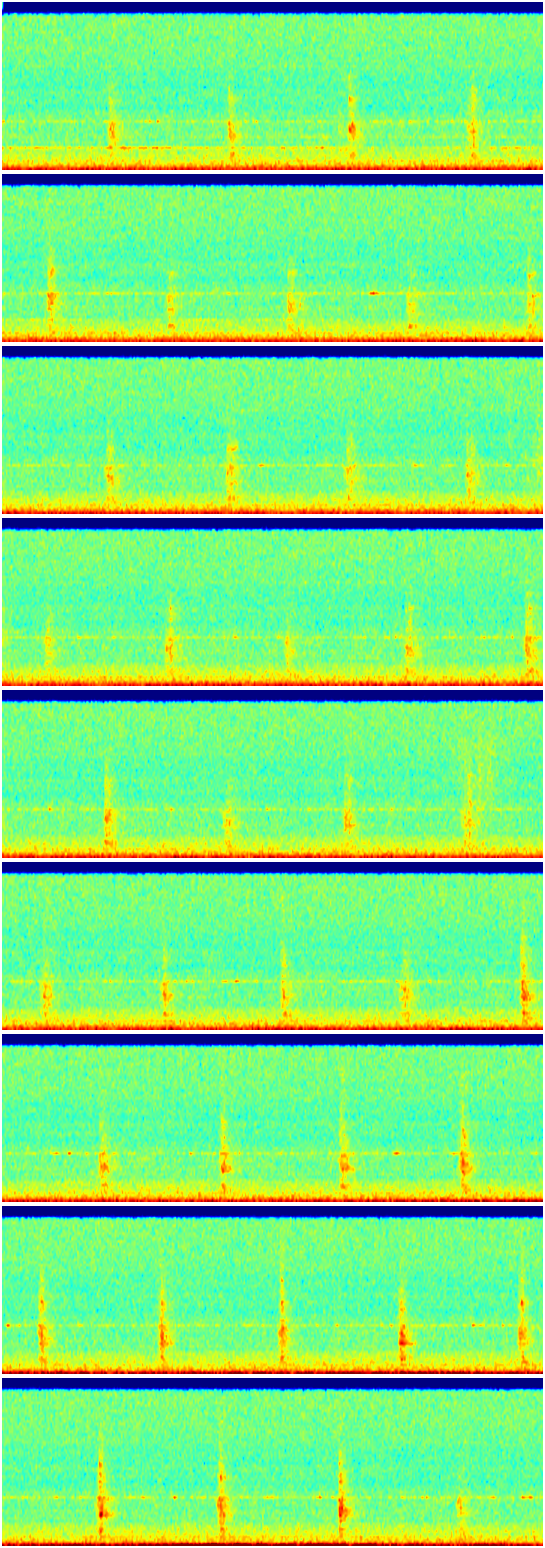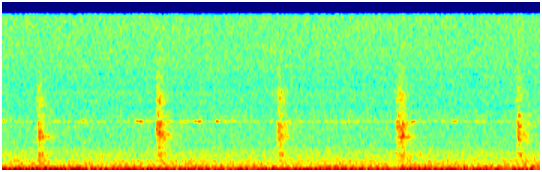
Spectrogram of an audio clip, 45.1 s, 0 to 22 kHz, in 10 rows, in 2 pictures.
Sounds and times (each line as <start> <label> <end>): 0.0 air conditioning 45.0
0.0 water cooler thermostat 45.0
0.0 working computers 45.0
